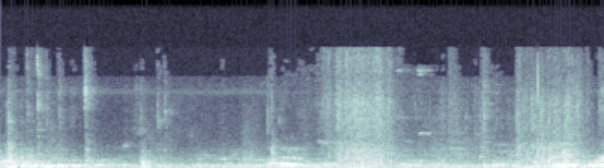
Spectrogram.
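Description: Near silence: room tone with a faint steady hum and faint soft rustling of braided fishing line being worked by hand.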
